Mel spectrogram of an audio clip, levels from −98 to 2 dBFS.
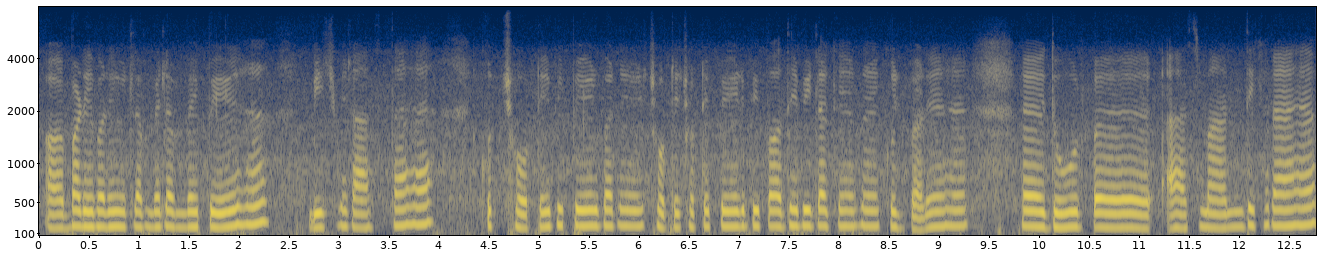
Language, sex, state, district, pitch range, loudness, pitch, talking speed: Hindi, female, Haryana, Charkhi Dadri, 185-200 Hz, -16 LUFS, 195 Hz, 165 wpm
